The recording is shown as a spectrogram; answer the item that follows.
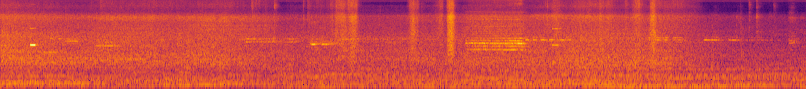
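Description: Bonsdag passenger elevator in use: a steady low hum, a sharp click about a second in, a few further clicks, and short high electronic beeps around the middle.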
